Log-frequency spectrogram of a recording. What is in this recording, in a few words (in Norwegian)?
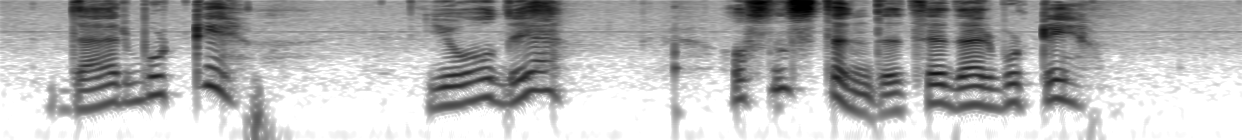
"daerborti", Numedalsmål; der borte, hjå deg; Adverb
